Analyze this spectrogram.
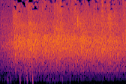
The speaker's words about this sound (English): Thank you, Lejla. Let's give a round of applause to Lejla.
